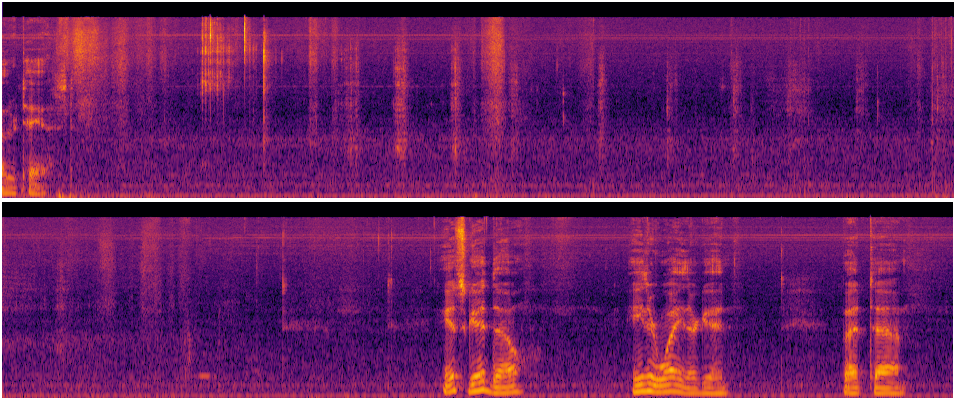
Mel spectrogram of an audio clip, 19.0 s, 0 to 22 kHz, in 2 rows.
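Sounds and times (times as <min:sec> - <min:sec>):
steady low hum: 0:00.0 - 0:19.0
person chewing raw pepper: 0:02.0 - 0:10.4.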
